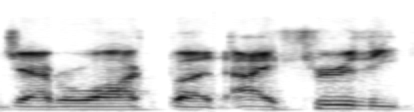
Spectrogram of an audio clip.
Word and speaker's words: Jabberwock: Well, you would pronounce it Jabberwock, but I threw the E in there just because when I went to go make a profile, it was taken.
